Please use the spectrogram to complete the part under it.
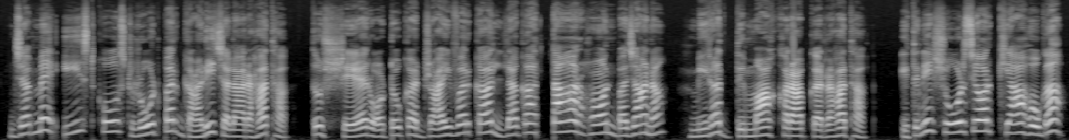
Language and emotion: Hindi, angry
